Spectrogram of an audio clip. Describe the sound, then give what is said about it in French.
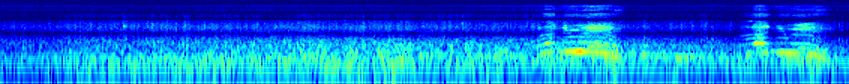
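A steady wash of heavy rain and low rumbling thunder from a storm with lightning fills the scene, the rain turning the sea bed to mud, with two short wavering cries or shouts rising briefly near the end. “La nuée jette des éclairs. La pluie a transformé en bourbier le lit de la mer.”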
